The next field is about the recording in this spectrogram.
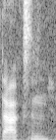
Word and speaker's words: dachshund: That's how you pronounce dachshund? Dachshund? – Yep, dachshund. – Dachshund, okay.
